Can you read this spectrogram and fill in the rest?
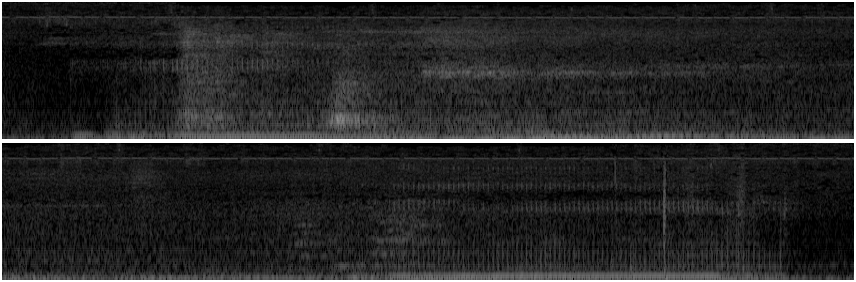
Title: Snoring Labrador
